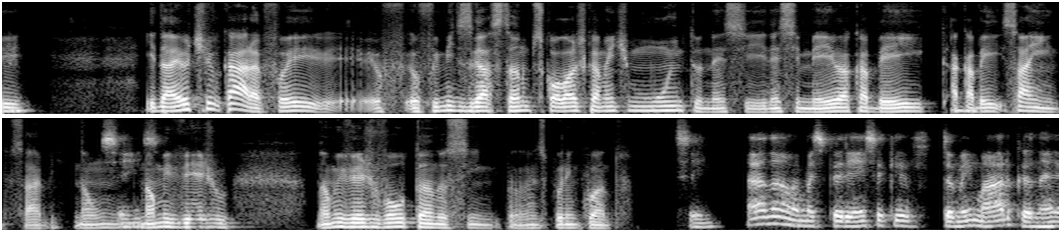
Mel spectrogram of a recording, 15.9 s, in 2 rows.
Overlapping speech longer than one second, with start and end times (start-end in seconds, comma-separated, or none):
none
